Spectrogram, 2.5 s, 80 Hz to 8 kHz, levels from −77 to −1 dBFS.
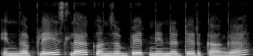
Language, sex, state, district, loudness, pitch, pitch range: Tamil, female, Tamil Nadu, Nilgiris, -14 LUFS, 240 Hz, 230-260 Hz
